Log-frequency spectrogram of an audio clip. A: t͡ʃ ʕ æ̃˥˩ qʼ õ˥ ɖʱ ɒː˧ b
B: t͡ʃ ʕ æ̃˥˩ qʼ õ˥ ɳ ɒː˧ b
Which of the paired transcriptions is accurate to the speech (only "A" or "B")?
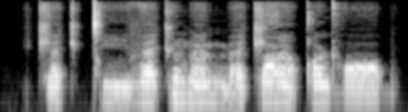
A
